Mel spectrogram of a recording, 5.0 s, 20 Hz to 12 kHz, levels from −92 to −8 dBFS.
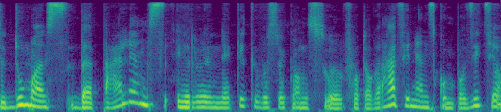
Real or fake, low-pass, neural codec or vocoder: fake; 10.8 kHz; codec, 24 kHz, 1.5 kbps, HILCodec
